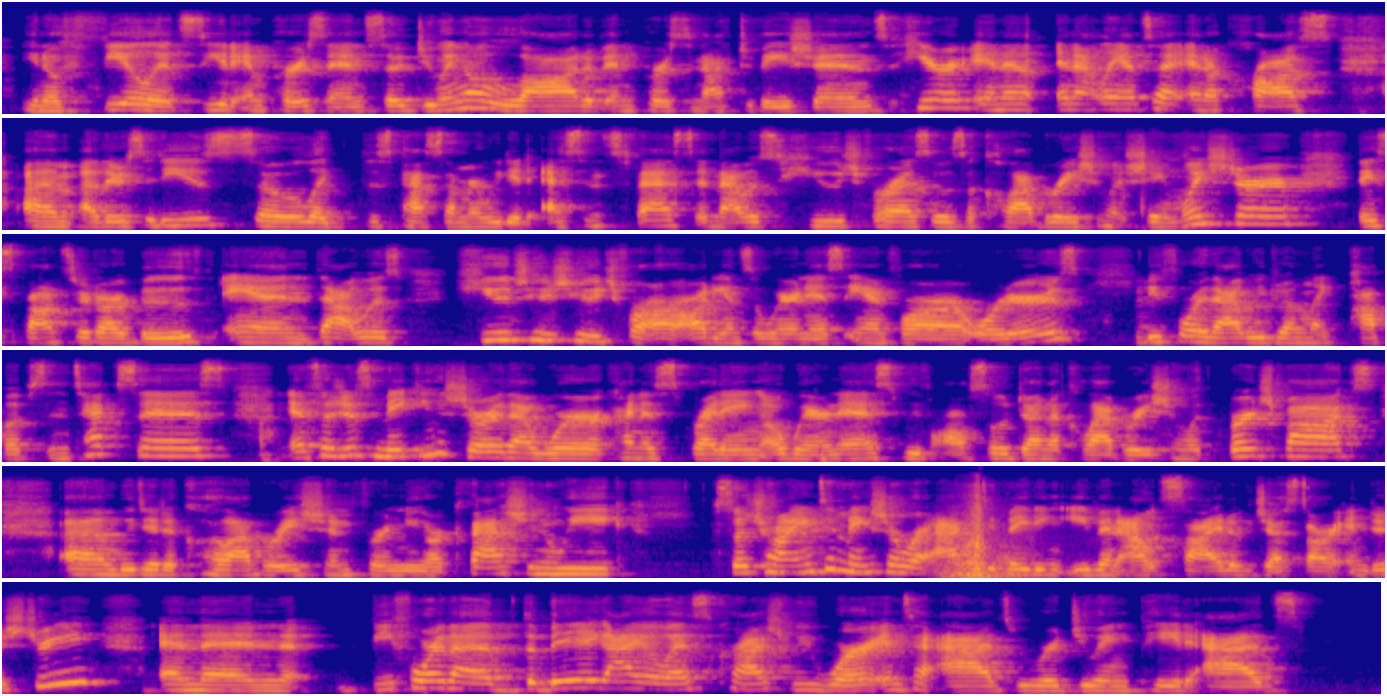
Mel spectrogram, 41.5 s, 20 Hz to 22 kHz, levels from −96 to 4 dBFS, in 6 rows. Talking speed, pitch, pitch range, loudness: 190 wpm, 180 Hz, 165-215 Hz, -22 LUFS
